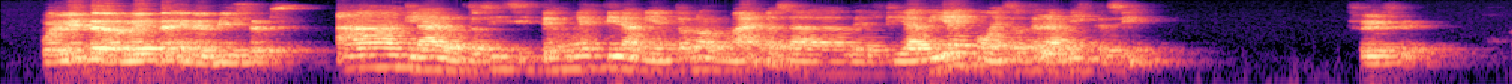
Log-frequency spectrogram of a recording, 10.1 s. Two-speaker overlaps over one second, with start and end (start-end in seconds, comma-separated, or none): none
